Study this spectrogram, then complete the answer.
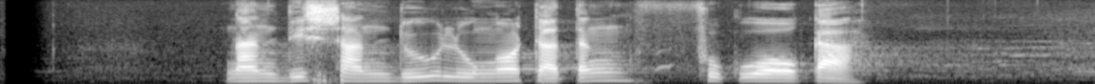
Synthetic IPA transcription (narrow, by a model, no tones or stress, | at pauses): nanɖ̪isanɖ̪uluŋɔɖ̥ä̤t̪əŋfukuwɔka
